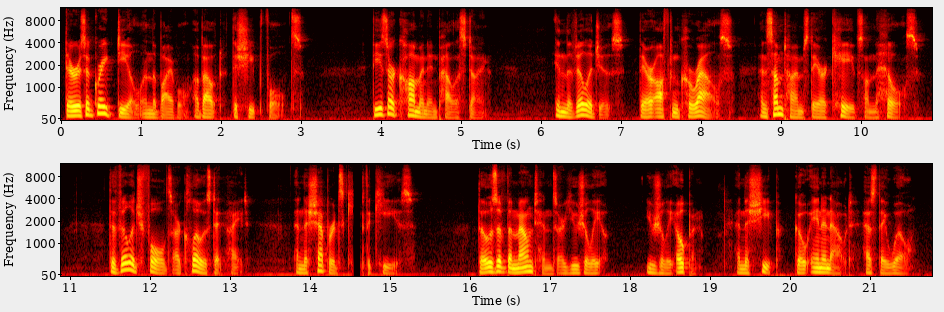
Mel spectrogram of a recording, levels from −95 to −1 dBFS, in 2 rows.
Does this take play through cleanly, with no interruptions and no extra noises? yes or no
no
